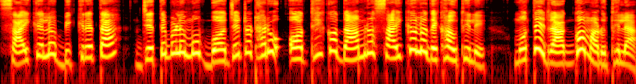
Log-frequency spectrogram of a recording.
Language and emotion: Odia, angry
